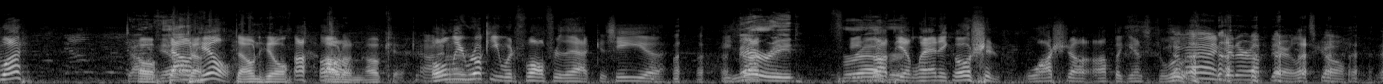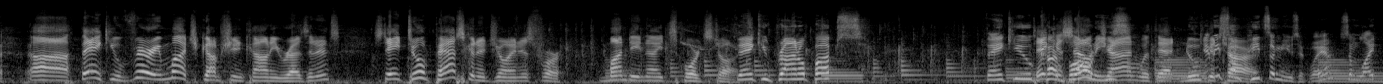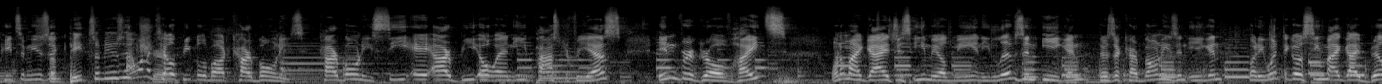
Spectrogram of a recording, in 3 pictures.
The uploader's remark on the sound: Day 3 from the MN State Fair!!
